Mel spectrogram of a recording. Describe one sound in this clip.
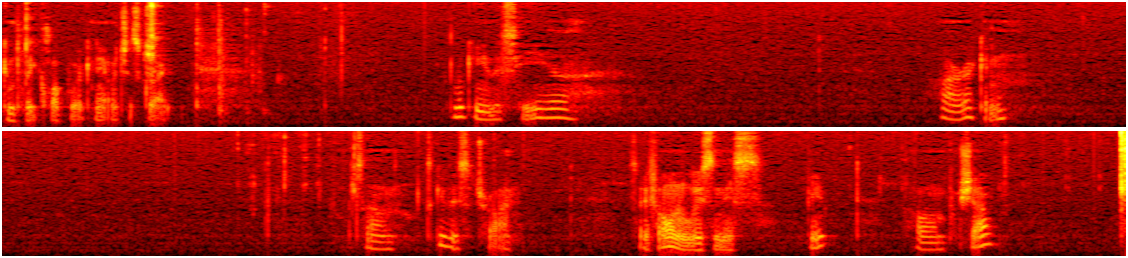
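Plastic parts click and rattle as they are fitted together by hand.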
